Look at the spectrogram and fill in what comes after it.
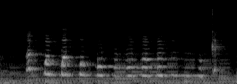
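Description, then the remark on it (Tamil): A voice imitates a hen's clucking, a hen calling out while foraging here and there: a quick, steady run of short, throaty, pitched calls lasting about two seconds, moderately loud, with no other talk. “அப்படின்னு ஒரு சத்தம் கேட்டுட்டு இருந்துச்சு என்ன சத்தம் இது அப்படின்னு வீட்டை விட்டு வெளில வந்து எட்டி பார்த்தாரு அங்கே ஒரு கோழி அப்படியே கத்திட்டு இங்கேயும் அங்கேயும் இருக்கிறதெல்லாம் மேய்ஞ்சிட்டு இருந்தது”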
